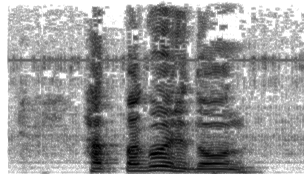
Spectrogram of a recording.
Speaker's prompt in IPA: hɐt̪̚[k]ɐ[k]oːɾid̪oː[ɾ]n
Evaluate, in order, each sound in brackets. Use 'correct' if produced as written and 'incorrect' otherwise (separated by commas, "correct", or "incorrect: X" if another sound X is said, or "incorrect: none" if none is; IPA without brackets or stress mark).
incorrect: p, incorrect: ɡ, incorrect: none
